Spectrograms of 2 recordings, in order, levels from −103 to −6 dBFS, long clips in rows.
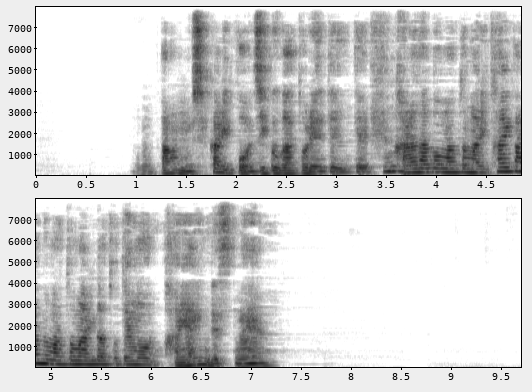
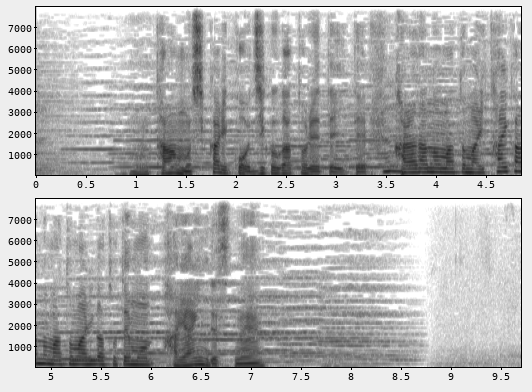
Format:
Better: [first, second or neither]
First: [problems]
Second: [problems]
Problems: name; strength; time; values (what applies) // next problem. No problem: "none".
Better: second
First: noise reduction (neural mask model DeepFilterNet 3)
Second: none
